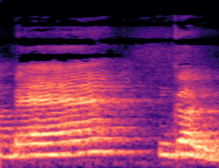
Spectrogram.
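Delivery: slow बैंगन with held nasal; teacher drawing out बैंगन; drawn-out nasal. Shown as a demonstration. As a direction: stretch the nasal after ब. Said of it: "ब के बाद".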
